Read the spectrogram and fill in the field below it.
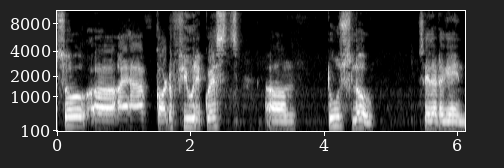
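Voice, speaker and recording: Speaking with an Indian accent, a man has a high pitch, a bright, sharp tone and fairly even intonation. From India, New Delhi. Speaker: programming content creator. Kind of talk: live stream Q&A chat. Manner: halting, many fillers.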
